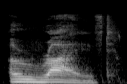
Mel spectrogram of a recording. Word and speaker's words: arrived: note here is that even though the ending is ed, we don't normally pronounce it that way. In the example, Tom arrived at the office, we do not say Tom arrived at the office. We say arrived.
